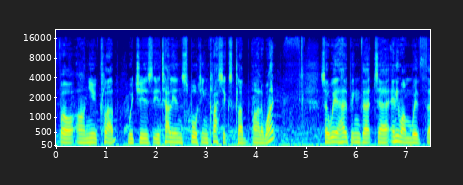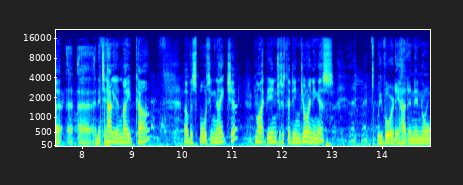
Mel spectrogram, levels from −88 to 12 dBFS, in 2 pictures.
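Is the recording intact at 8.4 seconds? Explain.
No. From 8.36 to 8.49 s the chunks play out of order: a 43 ms chunk lands two chunks late, after material that should follow it. Unlike a dropout, nothing goes missing; the moment sounds jumbled, with three hard joins.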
